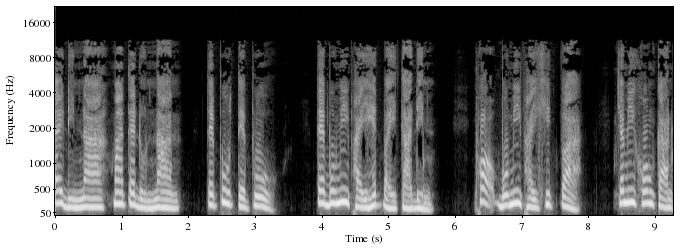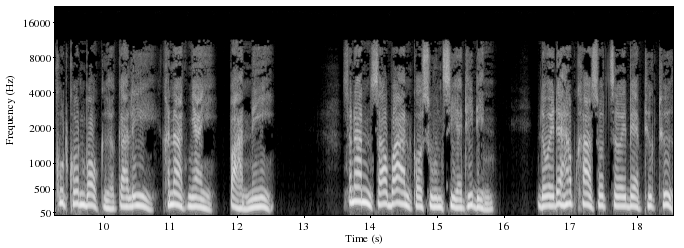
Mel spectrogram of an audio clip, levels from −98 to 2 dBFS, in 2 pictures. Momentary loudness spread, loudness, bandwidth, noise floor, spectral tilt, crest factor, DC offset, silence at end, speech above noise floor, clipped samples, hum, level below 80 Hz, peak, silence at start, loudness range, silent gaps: 8 LU; -14 LUFS; 11.5 kHz; -80 dBFS; -7 dB/octave; 12 dB; under 0.1%; 0 s; 66 dB; under 0.1%; none; -50 dBFS; -2 dBFS; 0 s; 2 LU; none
